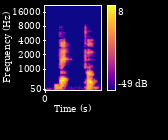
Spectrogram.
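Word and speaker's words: be'pu': Be pu with the same suffix. Bet poop. So two syllables, both ending in glottal stop. Load. Lord poop. Bet poop. Be pu, keeping the vowel short.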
